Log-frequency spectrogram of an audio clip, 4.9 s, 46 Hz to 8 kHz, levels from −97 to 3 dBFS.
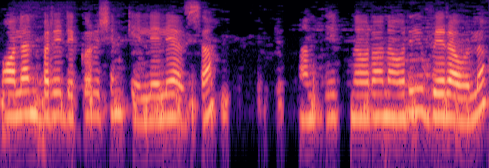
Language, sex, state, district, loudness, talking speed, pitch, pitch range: Konkani, female, Goa, North and South Goa, -17 LUFS, 135 wpm, 225 Hz, 215-240 Hz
